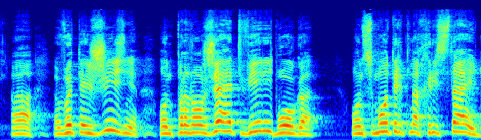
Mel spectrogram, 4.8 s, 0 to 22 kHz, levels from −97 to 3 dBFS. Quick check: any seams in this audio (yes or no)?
yes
